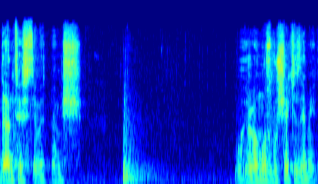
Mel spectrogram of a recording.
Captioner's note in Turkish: Baston vurma sesi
